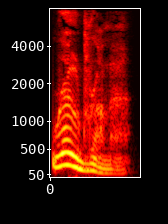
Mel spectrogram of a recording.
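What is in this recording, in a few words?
"roadrunner", British English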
